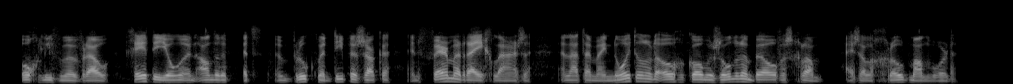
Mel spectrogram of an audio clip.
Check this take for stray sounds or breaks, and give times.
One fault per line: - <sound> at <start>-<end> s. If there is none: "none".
- dropout at 2.3-2.4 s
